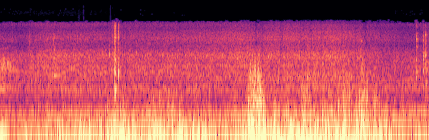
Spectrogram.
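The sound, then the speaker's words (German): Strong gusting wind of an approaching thunderstorm with lots of lightning buffets in a low, rumbling roar that swells and eases over several seconds, with no voices. “Oh, I think we're in for quite a thunderstorm here.”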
